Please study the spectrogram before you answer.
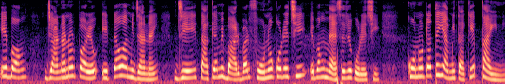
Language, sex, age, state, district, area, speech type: Bengali, female, 18-30, West Bengal, South 24 Parganas, urban, spontaneous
